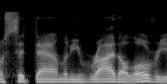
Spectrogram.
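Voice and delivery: ordinary talk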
